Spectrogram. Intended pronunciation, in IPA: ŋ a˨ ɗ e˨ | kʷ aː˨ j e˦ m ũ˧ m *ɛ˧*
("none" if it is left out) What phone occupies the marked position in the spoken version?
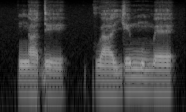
ɛ˧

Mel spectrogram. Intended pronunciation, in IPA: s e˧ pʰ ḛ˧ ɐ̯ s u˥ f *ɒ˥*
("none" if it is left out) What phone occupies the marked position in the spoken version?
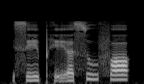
ɒ˥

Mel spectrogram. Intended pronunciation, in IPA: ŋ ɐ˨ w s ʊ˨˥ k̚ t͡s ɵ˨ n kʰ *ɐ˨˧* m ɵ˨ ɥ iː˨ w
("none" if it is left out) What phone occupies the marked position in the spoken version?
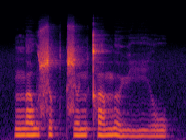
ɐ˨˧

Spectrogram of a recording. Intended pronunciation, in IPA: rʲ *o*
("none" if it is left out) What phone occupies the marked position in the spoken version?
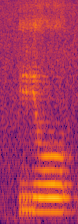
o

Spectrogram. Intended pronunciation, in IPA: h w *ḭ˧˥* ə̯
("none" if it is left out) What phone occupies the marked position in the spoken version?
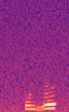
ḭ˧˥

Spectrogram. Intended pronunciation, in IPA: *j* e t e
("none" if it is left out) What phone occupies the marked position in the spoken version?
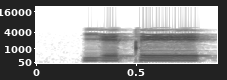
j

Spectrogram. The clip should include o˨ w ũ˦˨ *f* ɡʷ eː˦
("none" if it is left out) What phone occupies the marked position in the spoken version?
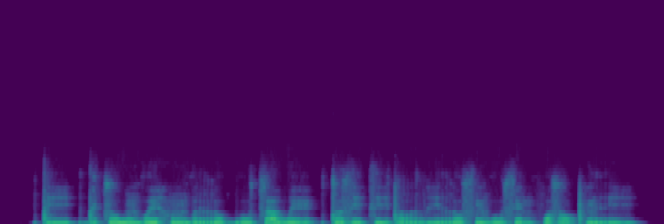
none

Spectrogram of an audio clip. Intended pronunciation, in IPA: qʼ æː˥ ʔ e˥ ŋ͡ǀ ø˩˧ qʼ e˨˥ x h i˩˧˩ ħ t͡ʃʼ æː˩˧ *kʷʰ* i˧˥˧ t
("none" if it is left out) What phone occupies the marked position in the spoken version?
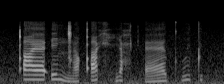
kʷʰ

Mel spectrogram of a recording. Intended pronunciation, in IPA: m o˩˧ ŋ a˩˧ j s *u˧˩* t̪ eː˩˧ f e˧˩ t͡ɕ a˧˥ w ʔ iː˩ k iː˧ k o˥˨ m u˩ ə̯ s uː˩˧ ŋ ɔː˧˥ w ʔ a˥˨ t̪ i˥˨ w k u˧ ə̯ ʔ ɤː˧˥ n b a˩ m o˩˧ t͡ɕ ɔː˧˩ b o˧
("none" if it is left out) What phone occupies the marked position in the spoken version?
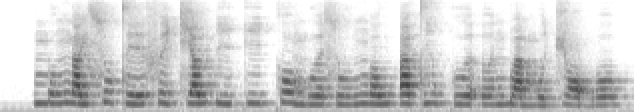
u˧˩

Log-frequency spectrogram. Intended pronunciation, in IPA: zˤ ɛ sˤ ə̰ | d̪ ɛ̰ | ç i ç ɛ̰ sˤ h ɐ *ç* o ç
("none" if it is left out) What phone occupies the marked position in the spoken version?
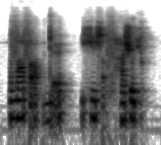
ʃ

